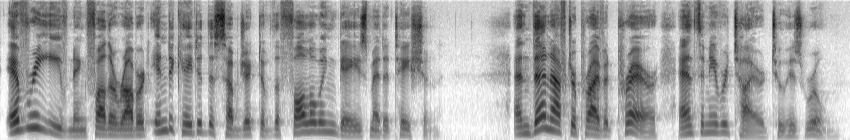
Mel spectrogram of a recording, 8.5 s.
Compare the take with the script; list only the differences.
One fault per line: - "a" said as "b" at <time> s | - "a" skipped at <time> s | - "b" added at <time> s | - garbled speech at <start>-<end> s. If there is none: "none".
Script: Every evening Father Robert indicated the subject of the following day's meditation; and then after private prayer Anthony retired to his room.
none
